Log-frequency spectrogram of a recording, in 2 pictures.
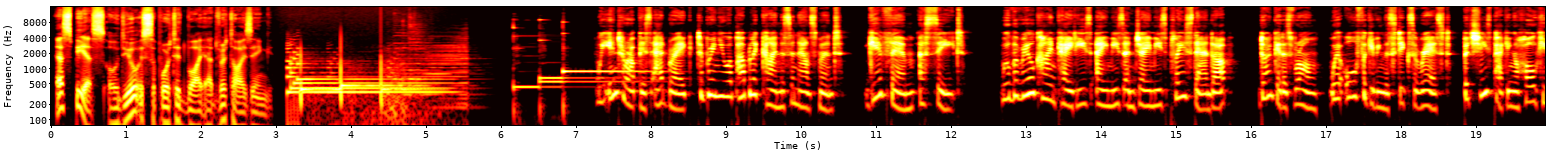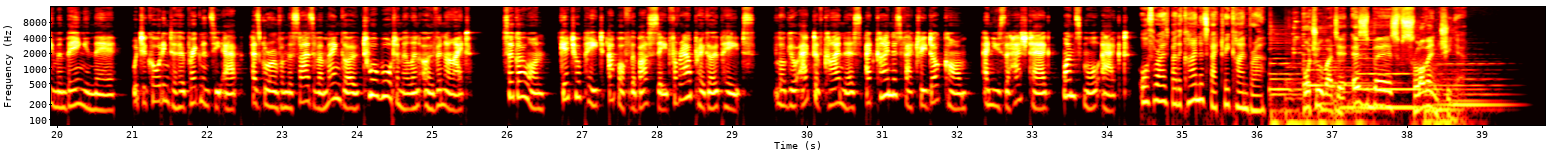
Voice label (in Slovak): slovak; sbs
